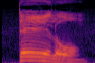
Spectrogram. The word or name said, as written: telum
